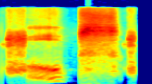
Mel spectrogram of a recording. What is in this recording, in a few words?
"Ooops", Male; T2 Male 01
